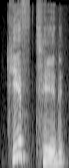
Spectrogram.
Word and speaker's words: gifted: It said, Are you a gifted child? 这个有 TED, and DED always 发 id, right? So we have tid and did.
